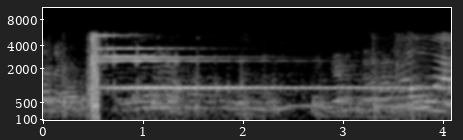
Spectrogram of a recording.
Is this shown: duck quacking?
no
